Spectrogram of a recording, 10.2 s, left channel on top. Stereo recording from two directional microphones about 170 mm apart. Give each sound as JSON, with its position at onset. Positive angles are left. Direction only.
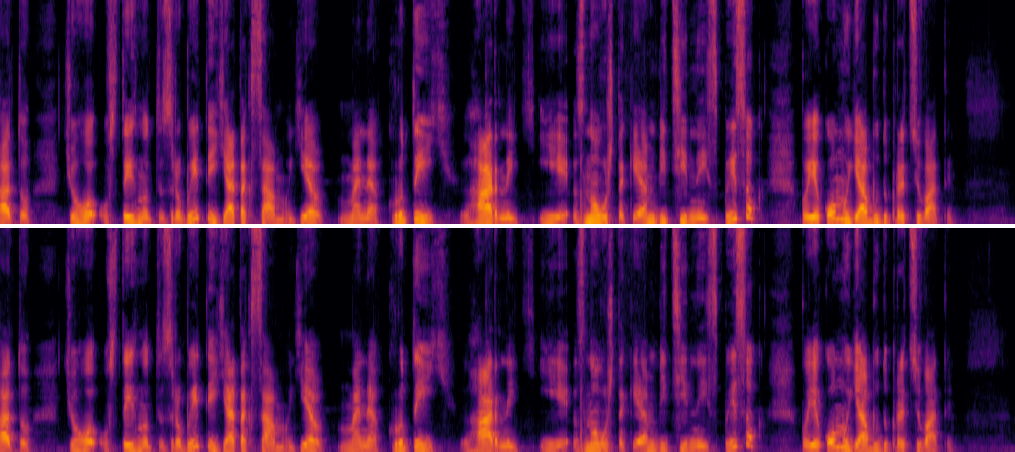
{"t": 0.0, "sound": "speech", "side_deg": 40}
{"t": 4.1, "sound": "a woman's voice", "side_deg": 45}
